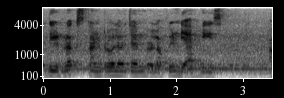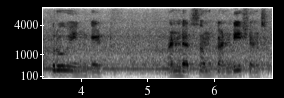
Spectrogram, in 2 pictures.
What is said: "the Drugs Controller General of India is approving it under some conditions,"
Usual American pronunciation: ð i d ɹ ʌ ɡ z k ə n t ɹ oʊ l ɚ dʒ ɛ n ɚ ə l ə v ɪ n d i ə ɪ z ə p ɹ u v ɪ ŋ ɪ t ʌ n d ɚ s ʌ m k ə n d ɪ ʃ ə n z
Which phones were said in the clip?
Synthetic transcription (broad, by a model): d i d ɹ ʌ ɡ s k ə n t ɹ oʊ l ɚ dʒ ɛ n ɚ ə l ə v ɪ n d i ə ɪ z ə p ɹ u v ɪ ŋ ɪ t ʌ n d ɚ s ʌ m k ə n d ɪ ʃ ə n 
